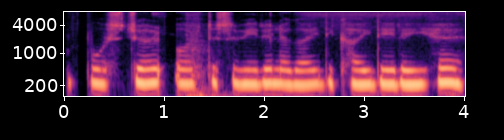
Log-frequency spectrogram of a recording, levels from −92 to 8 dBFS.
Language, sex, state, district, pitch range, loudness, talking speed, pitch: Hindi, female, Himachal Pradesh, Shimla, 220-235 Hz, -13 LUFS, 120 wpm, 225 Hz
